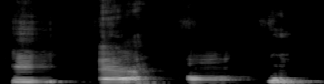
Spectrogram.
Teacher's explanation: উচ্চারণের সময় আমাদের এই যে জিহ্বা আছে সেটা সামান্য পরিমাণ উপরে ওঠে, সে কারণে সেটাকে বলা হচ্ছে মধ্য স্বরধ্বনি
